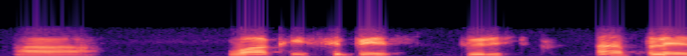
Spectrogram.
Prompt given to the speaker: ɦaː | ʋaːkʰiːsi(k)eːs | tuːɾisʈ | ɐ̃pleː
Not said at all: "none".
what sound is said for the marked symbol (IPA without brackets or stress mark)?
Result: p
